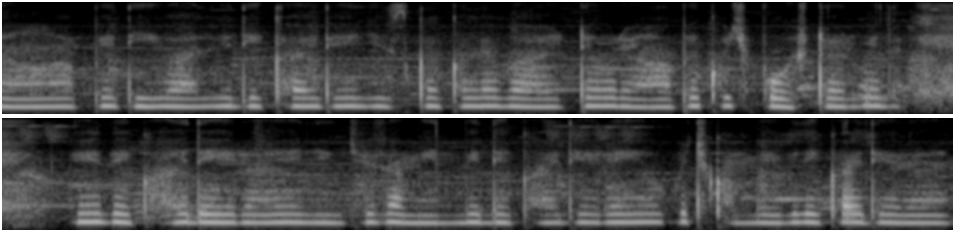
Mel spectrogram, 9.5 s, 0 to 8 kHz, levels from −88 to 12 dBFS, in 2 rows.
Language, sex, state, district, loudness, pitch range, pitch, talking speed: Hindi, female, Maharashtra, Aurangabad, -28 LUFS, 210-220 Hz, 215 Hz, 240 wpm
